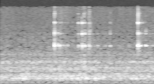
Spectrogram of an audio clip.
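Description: Faint clicks and light clinks with a short ring, a few in quick succession about a second in, as a caramel-coated fried sweet potato piece is dipped into a glass of ice water.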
